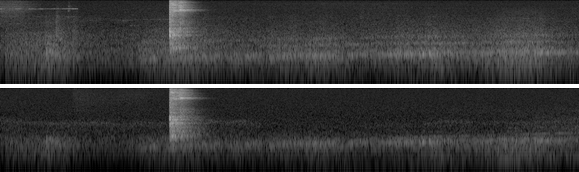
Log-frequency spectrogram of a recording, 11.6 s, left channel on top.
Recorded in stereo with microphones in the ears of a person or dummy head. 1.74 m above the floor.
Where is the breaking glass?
35° left (ahead or behind), 3 m.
